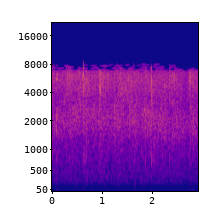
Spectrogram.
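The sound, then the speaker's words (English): Applause from a church audience after worship: a dense, continuous clatter of many hands clapping, even and unbroken from start to finish. It is fairly faint and carries no voices. “Please give the Lord a big hand.”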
